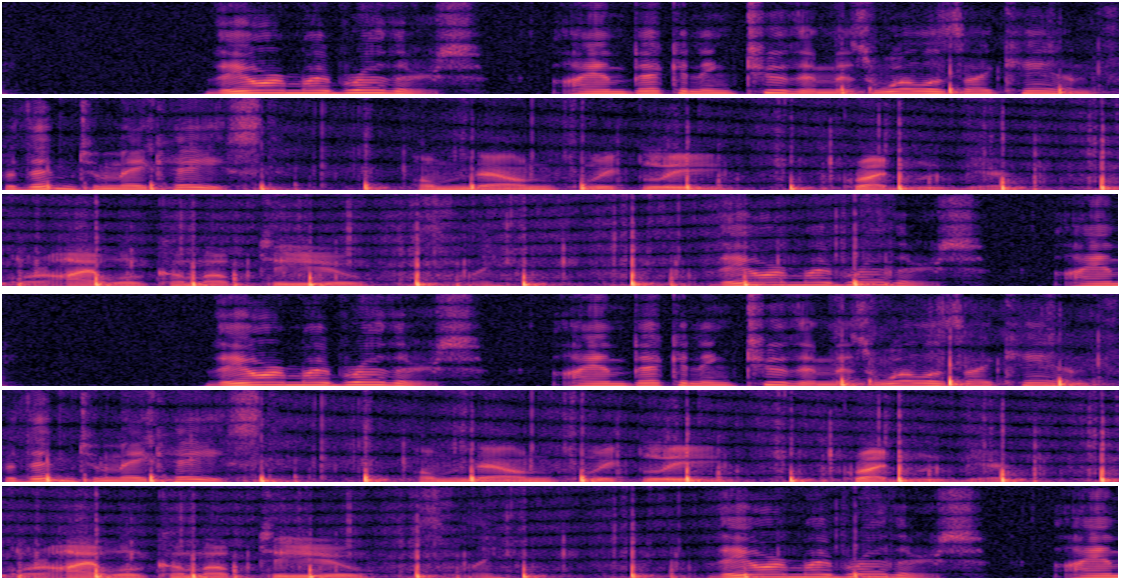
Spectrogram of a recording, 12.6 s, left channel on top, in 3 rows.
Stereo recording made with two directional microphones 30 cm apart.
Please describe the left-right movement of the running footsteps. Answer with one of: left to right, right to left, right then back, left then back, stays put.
right to left.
